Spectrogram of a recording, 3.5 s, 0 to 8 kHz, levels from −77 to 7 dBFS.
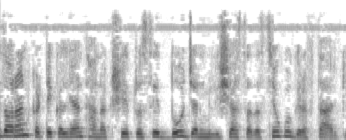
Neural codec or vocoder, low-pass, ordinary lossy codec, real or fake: none; 7.2 kHz; none; real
